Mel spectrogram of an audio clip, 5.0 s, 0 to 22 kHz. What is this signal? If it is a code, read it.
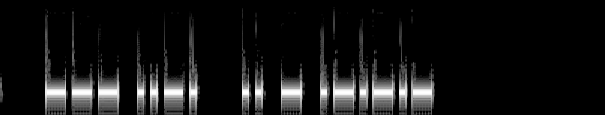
Morse code, heard as a keyed tone, about 21 wpm, 700 Hz. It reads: OF IT.
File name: practice / 22wpm / Sentences with 2-Word Phrases - 22wpm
